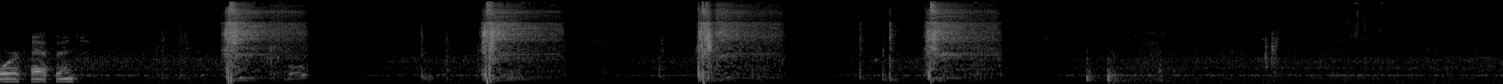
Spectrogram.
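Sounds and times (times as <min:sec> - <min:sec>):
pneumatic tool bursts: 0:02.2 - 0:03.1, 0:04.8 - 0:05.7, 0:06.9 - 0:07.9, 0:09.2 - 0:10.1.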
